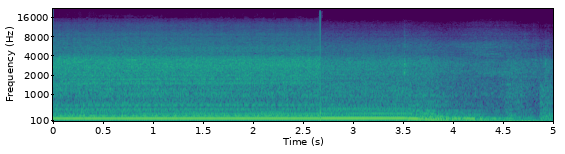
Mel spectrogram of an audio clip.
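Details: 1965 Mustang inline six (Iron 6) after carburetor fuel line rerouted: engine howls at steady high speed with no throttle control, then winds down sharply; runaway full throttle because accelerator linkage was never connected.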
